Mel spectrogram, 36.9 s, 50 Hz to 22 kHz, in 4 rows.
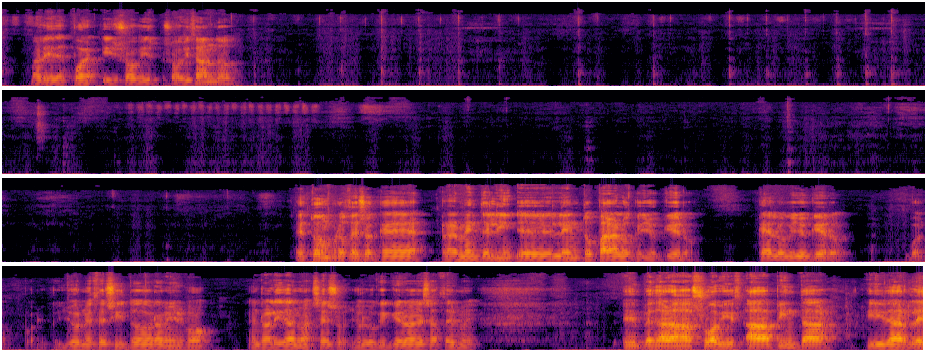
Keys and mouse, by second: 24.3-27.2 middle drag, 27.2-29.9 drag, 29.9-33.6 ctrl+middle drag, 33.6-36.6 drag, 36.2 f.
